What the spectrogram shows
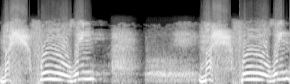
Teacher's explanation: حا کی آواز پیدا ہوگی، حا وسط حلق سے ادا ہوگا، اس کا خیال رکھا جائے کہ حا ہا نہ بن جائے، مہ یعنی یوں نہ پڑھا جائے محفوظ بلکہ محفوظ محفوظ.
